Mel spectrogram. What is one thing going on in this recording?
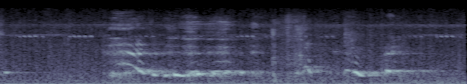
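A woman sobs.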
